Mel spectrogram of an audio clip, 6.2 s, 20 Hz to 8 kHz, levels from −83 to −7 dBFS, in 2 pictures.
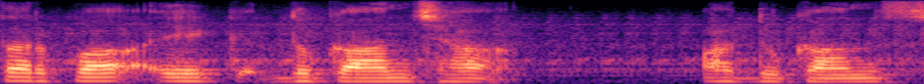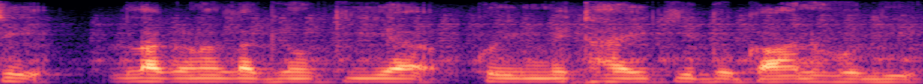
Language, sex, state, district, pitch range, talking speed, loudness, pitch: Garhwali, male, Uttarakhand, Uttarkashi, 115-125 Hz, 155 wpm, -20 LUFS, 120 Hz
